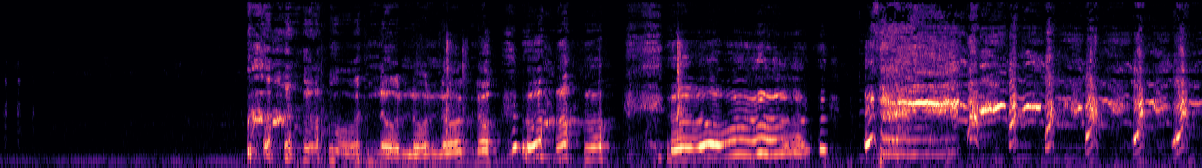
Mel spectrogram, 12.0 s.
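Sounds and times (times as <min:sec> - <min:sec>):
child laughing: 0:00.0 - 0:00.5, 0:02.5 - 0:03.8, 0:04.6 - 0:12.0
child crying: 0:06.7 - 0:09.8, 0:10.6 - 0:12.0.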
